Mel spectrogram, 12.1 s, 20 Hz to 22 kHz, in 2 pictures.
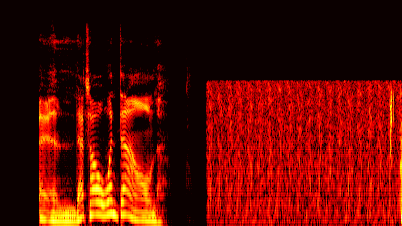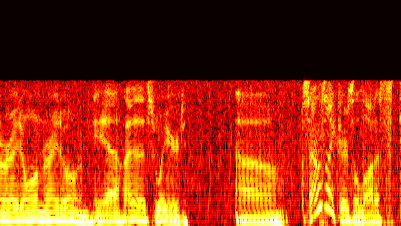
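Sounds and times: radio receiver static hiss: 3.1 - 12.0.

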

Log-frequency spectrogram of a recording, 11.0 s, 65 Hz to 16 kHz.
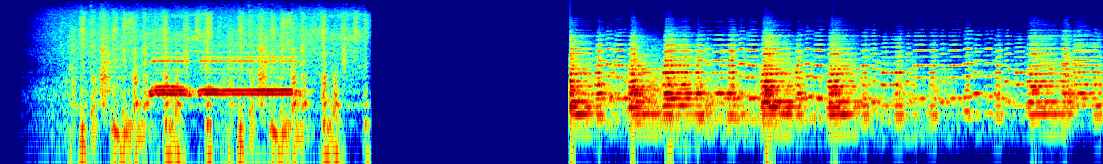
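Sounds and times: steam train chugging: 0.3 - 3.7
steam train whistle: 1.4 - 3.2.

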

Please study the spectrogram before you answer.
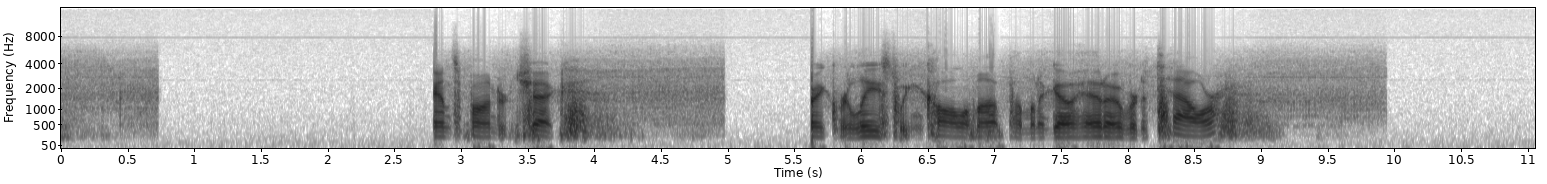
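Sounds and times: intercom microphone hiss: 0.0 - 11.0.

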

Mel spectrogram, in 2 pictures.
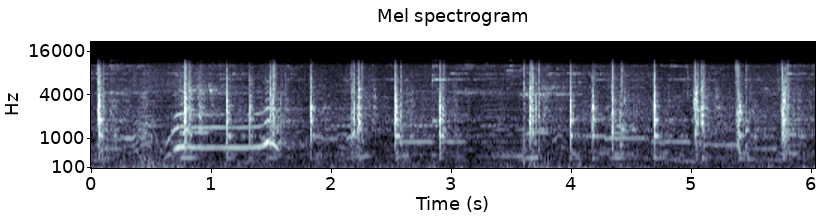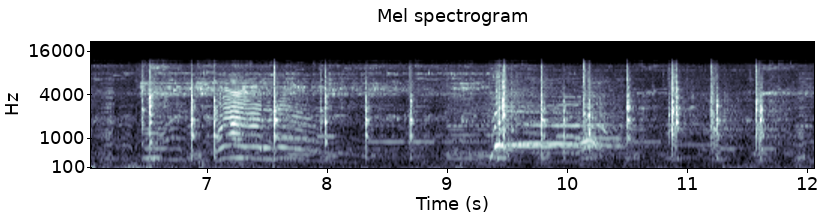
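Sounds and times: wooden sticks clacking: 0.0 - 12.0
high wavering yell: 0.4 - 1.8, 9.2 - 10.6.

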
